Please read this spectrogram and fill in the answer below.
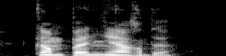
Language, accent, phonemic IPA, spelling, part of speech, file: French, France, /kɑ̃.pa.ɲaʁd/, campagnarde, adjective, LL-Q150 (fra)-campagnarde.wav
- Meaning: feminine singular of campagnard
